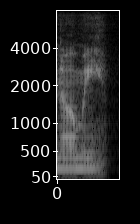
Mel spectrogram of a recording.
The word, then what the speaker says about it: Nomi: Readers who catch it might smile and at the wink rather than roll eyes pronunciation know me like long o like no clear and easy. No confusion there.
